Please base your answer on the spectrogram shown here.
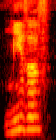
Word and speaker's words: Mr.: Haryo, Mrs. Endang. Oke, apabila ada nama, sebelum nama ada kata MR, itu berarti bacanya Mr.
